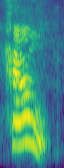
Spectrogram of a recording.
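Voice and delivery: high, loud call for help; panicky cry for help. A narrator's reading. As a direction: shout it out in a small panic. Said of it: "feeling a bit panicky".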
